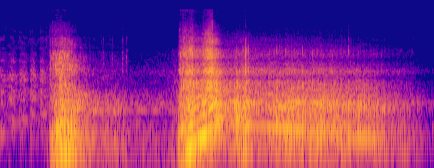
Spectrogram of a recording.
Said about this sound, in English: give it give it a full rev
